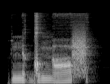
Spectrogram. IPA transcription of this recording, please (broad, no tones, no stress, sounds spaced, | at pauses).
n ə ɡ ʊ ŋ ɑ f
